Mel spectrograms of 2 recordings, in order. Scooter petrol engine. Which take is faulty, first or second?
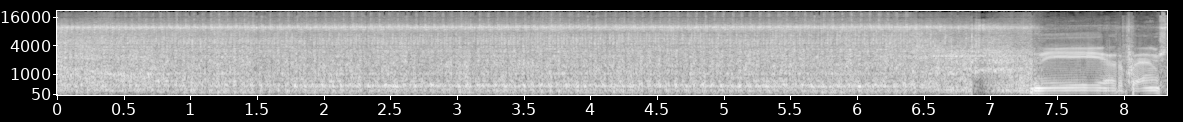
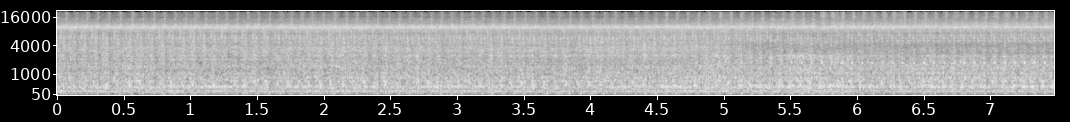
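second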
